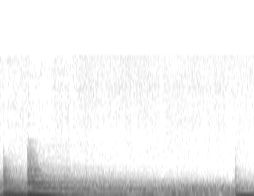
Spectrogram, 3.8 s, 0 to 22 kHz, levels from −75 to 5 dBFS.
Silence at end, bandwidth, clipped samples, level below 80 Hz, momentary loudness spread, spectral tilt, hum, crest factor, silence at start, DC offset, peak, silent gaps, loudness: 0 s; 16 kHz; under 0.1%; -42 dBFS; 16 LU; -8 dB/octave; none; 16 dB; 0 s; under 0.1%; -10 dBFS; none; -28 LUFS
